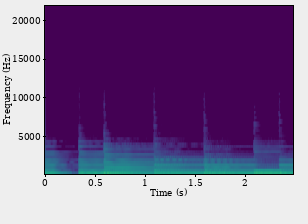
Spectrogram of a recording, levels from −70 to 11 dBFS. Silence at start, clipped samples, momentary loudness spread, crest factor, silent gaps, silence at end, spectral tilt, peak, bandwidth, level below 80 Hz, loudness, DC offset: 0 s; under 0.1%; 3 LU; 12 dB; none; 0 s; -8.5 dB/octave; -12 dBFS; 7.8 kHz; -48 dBFS; -25 LUFS; 0.4%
